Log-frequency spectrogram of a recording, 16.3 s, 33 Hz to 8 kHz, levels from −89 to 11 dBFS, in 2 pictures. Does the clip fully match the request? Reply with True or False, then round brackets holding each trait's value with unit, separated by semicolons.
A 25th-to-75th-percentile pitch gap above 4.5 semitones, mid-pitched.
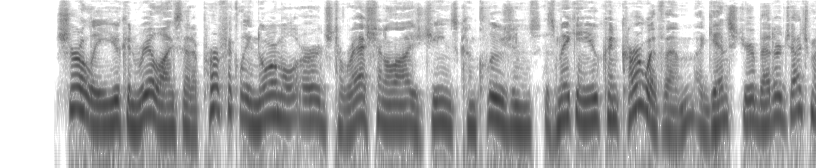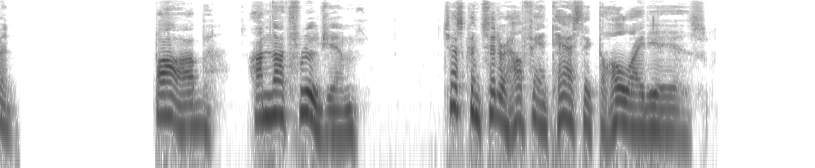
True (5.3 semitones; 145 Hz)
